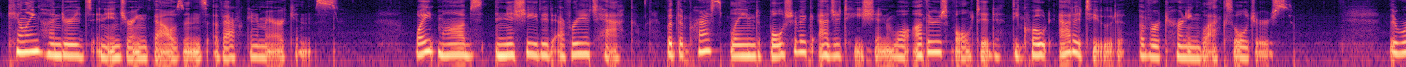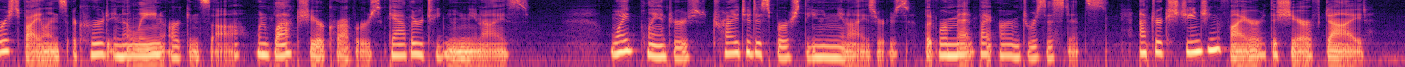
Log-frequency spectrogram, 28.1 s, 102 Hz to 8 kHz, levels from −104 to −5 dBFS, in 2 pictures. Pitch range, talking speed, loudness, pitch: 205-255 Hz, 130 wpm, -21 LUFS, 225 Hz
